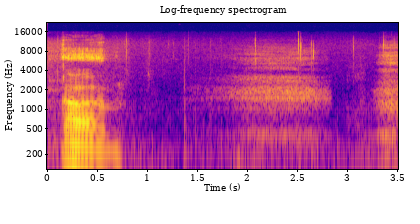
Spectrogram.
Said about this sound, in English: Excuse me. Big fucking yawn.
